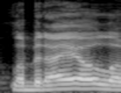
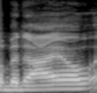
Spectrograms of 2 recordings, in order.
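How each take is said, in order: First: Lobadillo said as luh-buh-DAY-oh; unsure name pronunciation. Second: Lobadillo said as buh-DYE-oh, rising; unsure name pronunciation. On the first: Host guesses painter's name, Lobadillo as luh-buh-DAY-oh. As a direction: try Lobadillo with a DAY-oh ending. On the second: Host guesses painter's name again, Lobadillo as buh-DYE-oh. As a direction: try Lobadillo with a DYE-oh ending, questioning. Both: Shown as a demonstration. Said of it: "Lobadillo or Lobadillo".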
